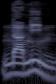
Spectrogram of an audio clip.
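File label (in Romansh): "nanin" Romansh, Sursilvan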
